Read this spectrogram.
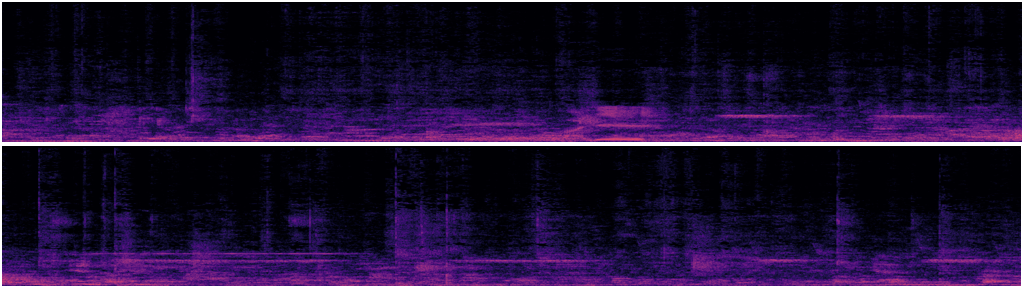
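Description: A knife slices through raw fish.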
